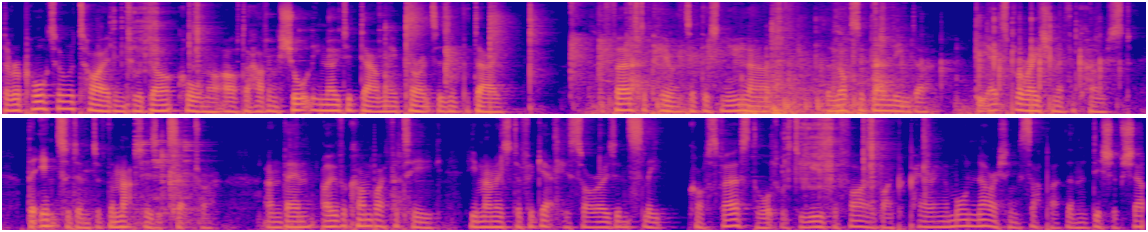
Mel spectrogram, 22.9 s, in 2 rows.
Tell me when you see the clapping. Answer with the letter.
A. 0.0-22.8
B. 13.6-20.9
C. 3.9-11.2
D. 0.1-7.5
C.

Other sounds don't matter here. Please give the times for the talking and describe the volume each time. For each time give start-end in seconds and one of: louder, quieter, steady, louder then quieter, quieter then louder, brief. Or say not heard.
0.0-22.8 quieter.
